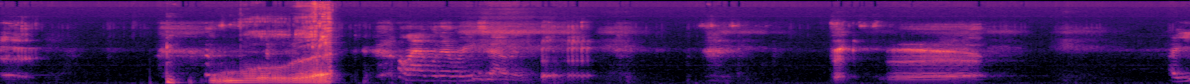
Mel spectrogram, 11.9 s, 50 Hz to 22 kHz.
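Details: Acted cartoon burping from a 2002 Scooby-Doo production, not real: long, loud, drawn-out belches alternating with cartoon voices during a burping challenge.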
